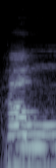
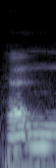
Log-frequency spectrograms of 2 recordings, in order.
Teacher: maka kita kena baca huruf nun bertasydid dengan wajib bergunah, bunyinya han. Nampak han.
